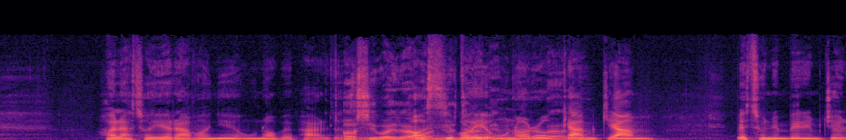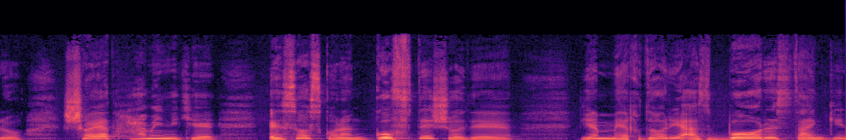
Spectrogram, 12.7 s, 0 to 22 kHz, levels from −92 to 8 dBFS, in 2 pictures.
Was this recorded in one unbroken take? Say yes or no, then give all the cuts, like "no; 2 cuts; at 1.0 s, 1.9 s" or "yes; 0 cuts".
yes; 0 cuts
